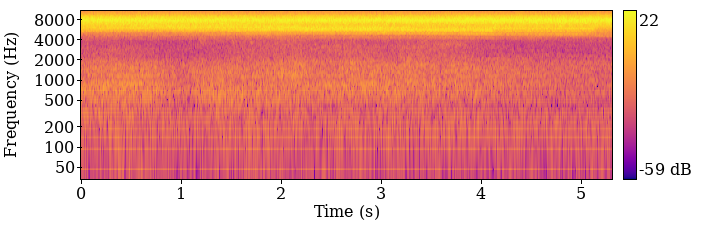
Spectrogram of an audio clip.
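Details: Cicadas at Lake Kamo, Sado City, Niigata Prefecture, Japan, keep up an even, high, sizzling drone from start to finish over a faint low background rumble.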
